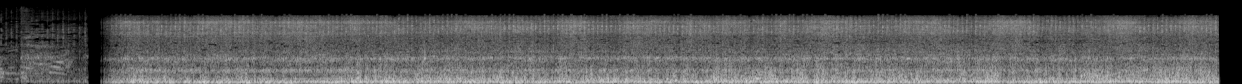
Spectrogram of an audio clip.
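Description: Steady, loud wind noise that starts abruptly about a second in and holds without a break.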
